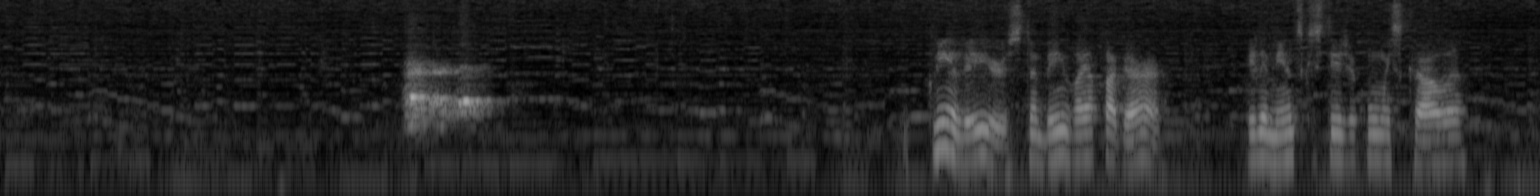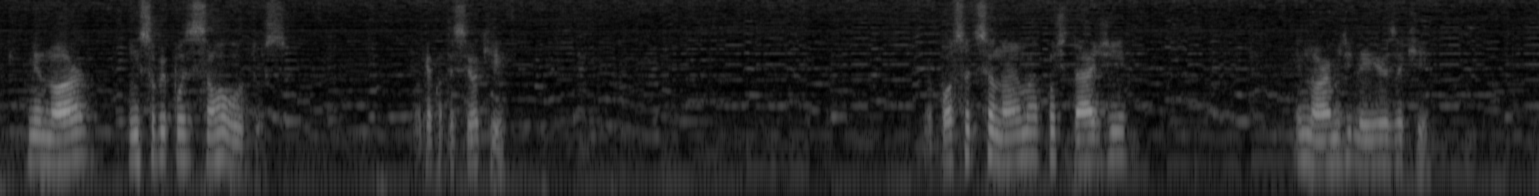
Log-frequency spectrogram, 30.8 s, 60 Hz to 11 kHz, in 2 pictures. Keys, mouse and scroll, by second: 2.7 right click, 3.8-5.2 right drag, 6.0 ctrl+middle click, 6.8 ctrl+shift+middle click, 18.0 click, 23.6 click, 25.1 click, 26.2 click, 27.3 click, 28.5 click, 29.7 click.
